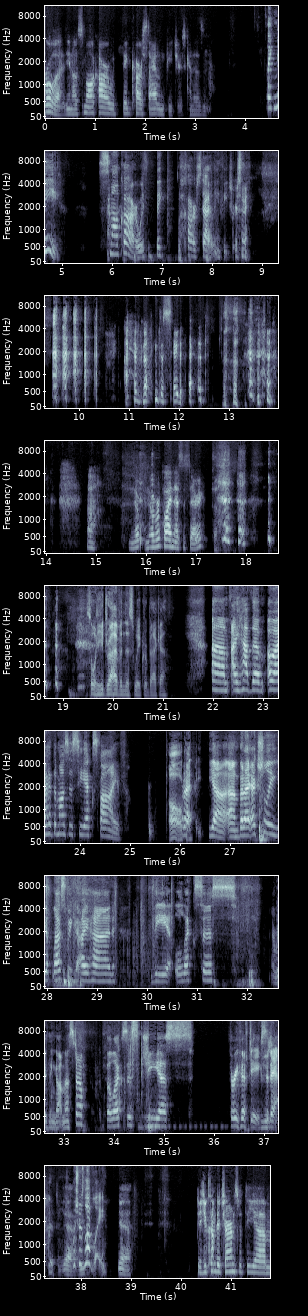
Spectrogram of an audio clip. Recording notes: This week the crew took to Zoom for our first live show with our listeners.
